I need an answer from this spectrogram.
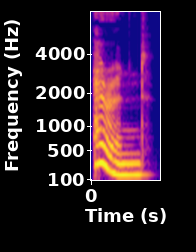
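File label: "errand", British English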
